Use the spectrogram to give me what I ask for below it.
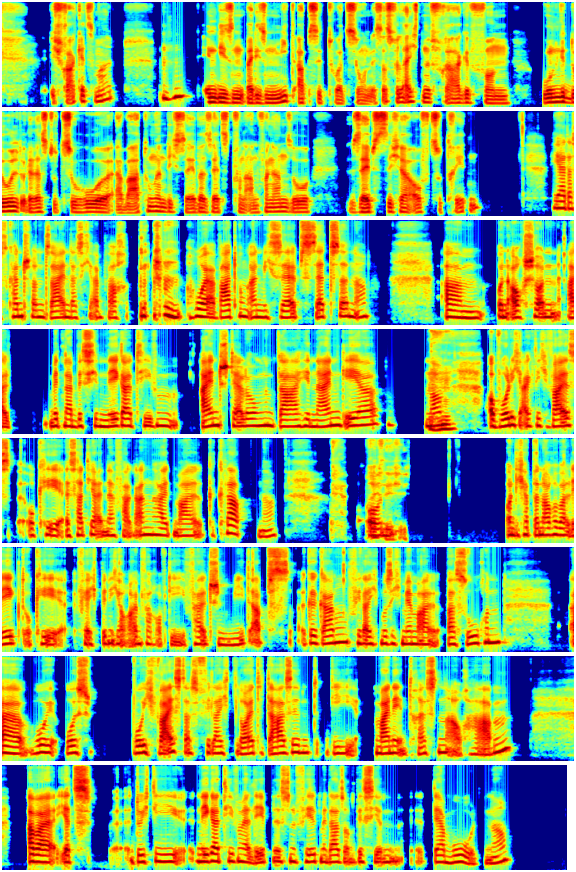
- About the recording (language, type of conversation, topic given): German, advice, Wie fühlt es sich für dich an, dich in sozialen Situationen zu verstellen?
- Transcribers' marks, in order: throat clearing; in English: "Meet-Ups"; other background noise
